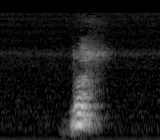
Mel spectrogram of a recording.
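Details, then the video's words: A single short, sharp bark from a Siberian Husky confronting his own reflection in a TV indoors, over a faint steady high-pitched electronic whine. "Husky sees his reflection"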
